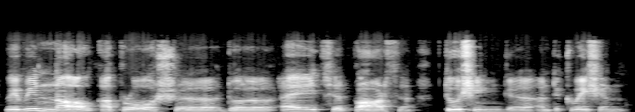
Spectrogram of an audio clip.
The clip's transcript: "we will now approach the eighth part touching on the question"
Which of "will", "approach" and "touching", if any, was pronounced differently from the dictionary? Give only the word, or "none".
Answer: touching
